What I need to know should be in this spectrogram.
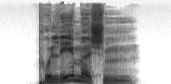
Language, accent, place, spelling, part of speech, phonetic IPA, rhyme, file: German, Germany, Berlin, polemischem, adjective, [poˈleːmɪʃm̩], -eːmɪʃm̩, De-polemischem.ogg
- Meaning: strong dative masculine/neuter singular of polemisch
